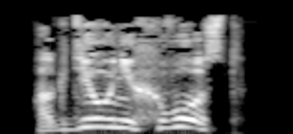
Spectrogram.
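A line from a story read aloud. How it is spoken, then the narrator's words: Shout, calmer, not hysterical. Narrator (Russian): снова крикнул Тимоха, который, на удивление, вроде не собирался больше истерить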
